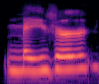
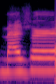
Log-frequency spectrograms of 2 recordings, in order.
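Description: First: The word is said in a Pittsburgh accent. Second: The word is said in a standard accent. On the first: This is how the dad says it. "he says, like, measure" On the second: This is the usual way to say it. "instead of measure"

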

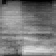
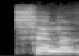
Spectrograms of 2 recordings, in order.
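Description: First: It is said without an Irish pronunciation. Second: It is said with an Irish pronunciation.

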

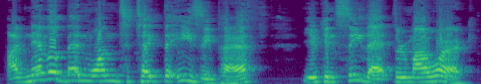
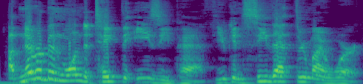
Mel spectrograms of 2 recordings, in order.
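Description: First: It is read in a British accent. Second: It is read in the speaker's plain accent.

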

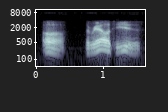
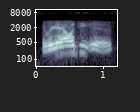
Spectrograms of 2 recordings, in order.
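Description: First: It is said in a put-on, deep voice. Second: It is said in a plain, natural voice. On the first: "the worst fake J of all time" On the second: "you got to read it in the right voice"

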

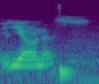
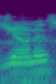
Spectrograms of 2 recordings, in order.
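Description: First: The name has a German pronunciation. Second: The name has an English pronunciation. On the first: "but they pronounce it" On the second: "The main character's name is"

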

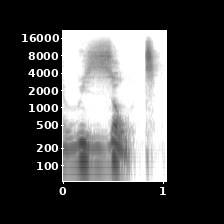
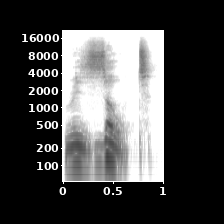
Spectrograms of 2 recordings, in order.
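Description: Both takes have the same delivery.

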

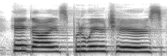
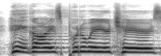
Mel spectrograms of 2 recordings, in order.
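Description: First: The voice is light, bright and twangy. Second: The voice is heavy, deep and bassy.

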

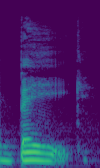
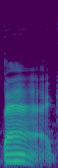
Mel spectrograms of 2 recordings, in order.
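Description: First: It is said in the local regional accent. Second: It is said in the speaker's usual accent. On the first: "up here, they also say bag" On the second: "instead of bag"

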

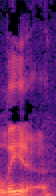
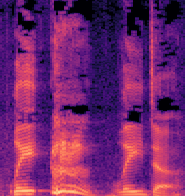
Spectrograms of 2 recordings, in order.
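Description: First: The word is said quickly and loosely. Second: The word is said slowly and clearly. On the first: The speaker calls it wrong. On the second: The speaker calls it right.

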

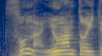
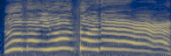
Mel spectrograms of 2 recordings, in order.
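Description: First: It sounds mildly irritated. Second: It sounds explosive and tearful.

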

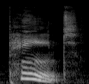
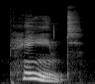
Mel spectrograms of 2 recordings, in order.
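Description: Both takes have the same delivery.

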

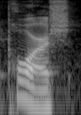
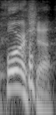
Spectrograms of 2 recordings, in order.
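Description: First: The name is said with an English pronunciation. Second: The name is said with a German pronunciation. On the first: "if I'm speaking English, I'll say" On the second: "if I'm speaking German, which I never do, I would say"

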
